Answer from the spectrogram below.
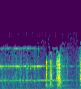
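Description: household object, doorbell ringing

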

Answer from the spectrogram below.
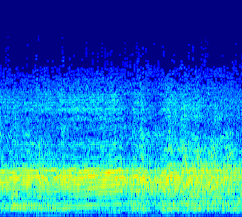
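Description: tool, chainsaw running

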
